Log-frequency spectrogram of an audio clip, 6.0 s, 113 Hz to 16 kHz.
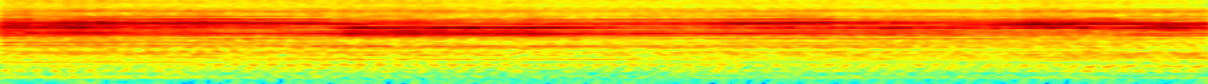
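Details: Whining power steering pump (owner suspects) on a 2007 Subaru Impreza at idle: constant high hum at steady pitch over the engine.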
